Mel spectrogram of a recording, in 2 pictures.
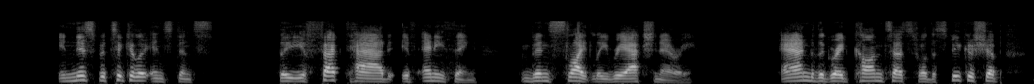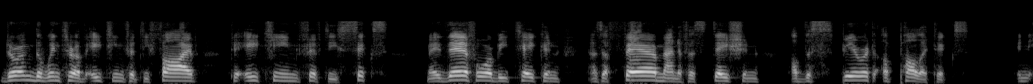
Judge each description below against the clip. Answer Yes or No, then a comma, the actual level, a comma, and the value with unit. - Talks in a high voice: No, medium, 165 Hz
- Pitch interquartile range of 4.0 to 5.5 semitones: Yes, average, 4.3 semitones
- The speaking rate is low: Yes, slow, 115 wpm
